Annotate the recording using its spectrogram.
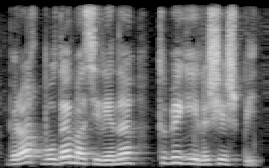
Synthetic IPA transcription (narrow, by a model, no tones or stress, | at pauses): bɪɾɑq̚bʊlˠd̪ɑjmæse̞le̞nɪt̪ʰɵbe̞ɡʲe̞lɪʃe̞ʃpe̞̰jd̪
